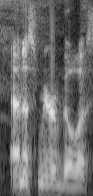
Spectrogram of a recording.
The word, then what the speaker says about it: Annus Mirabilis: Annus Mirabilis. Okay, he didn't sneeze. Okay, just making sure. No, I butchered it though. Let's see. No, I think you got it right. Mirabilis. Annus Mirabilis, yep.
